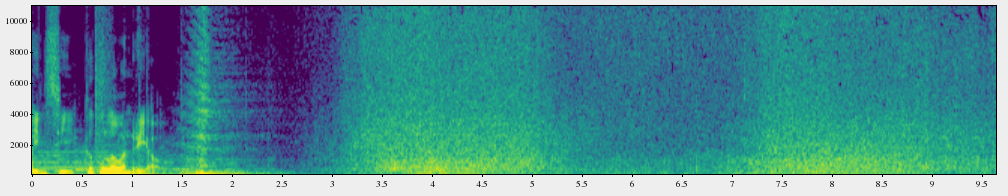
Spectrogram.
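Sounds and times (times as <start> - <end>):
speech: 0.0 - 1.9
sea waves washing in rolling surges: 2.6 - 9.6.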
